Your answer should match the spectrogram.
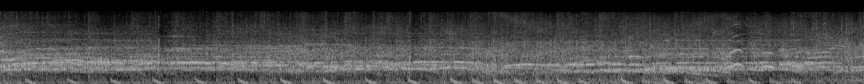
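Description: Studio audience applauding and cheering over entrance music with a steady drum beat of about three strokes a second; a few whoops rise near the end.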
